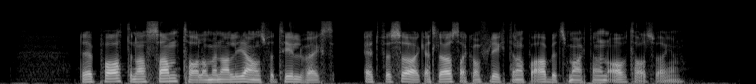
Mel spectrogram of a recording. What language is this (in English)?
Swedish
